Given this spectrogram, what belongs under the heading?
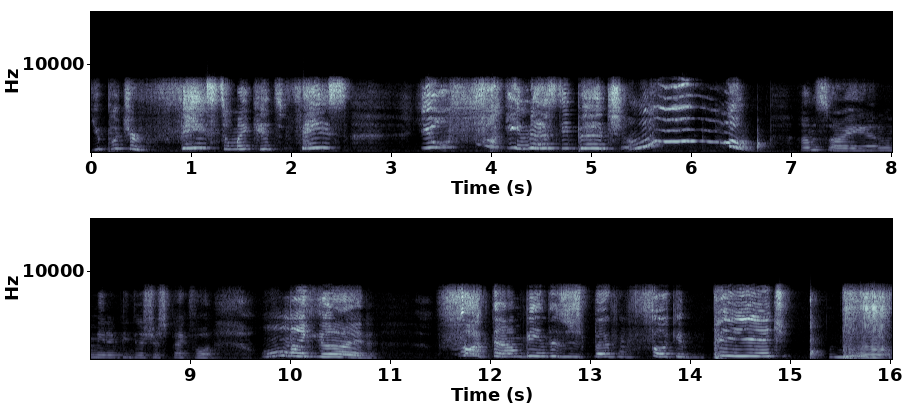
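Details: Adult woman with Tourette syndrome, stress-aggravated, with involuntary interjections, swearing and repeated words while recounting a stressful event; vocal tics with coprolalia.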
